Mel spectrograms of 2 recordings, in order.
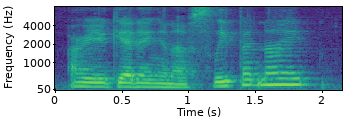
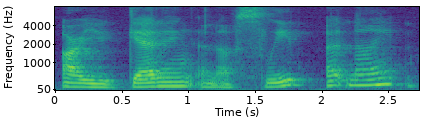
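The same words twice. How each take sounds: First: The sentence is spoken at a faster pace. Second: The sentence is spoken at a slower pace. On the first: "Then speeding up a little" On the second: "Let's go with the next one a little slower"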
